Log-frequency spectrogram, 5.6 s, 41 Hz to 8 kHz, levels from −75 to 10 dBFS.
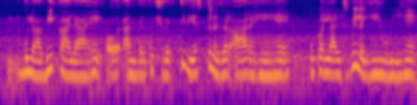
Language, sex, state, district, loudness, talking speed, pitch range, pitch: Hindi, female, Bihar, Purnia, -16 LUFS, 215 wpm, 190-215 Hz, 200 Hz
